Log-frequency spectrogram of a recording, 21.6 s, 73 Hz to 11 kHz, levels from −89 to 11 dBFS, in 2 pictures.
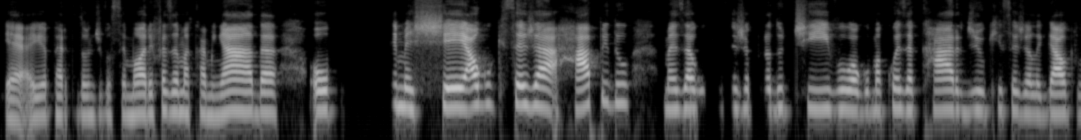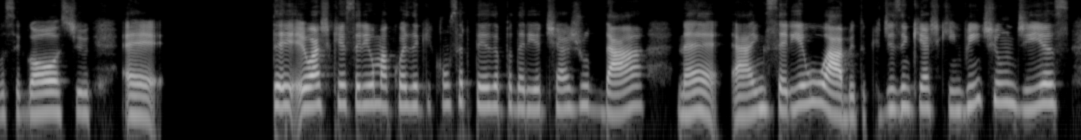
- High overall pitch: Yes, high, 220 Hz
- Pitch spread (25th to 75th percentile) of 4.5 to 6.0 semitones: No, average, 3.8 semitones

